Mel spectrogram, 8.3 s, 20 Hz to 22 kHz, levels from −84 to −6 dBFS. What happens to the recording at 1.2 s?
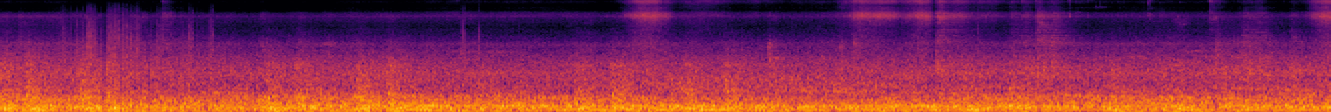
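At 1.2 s the sound is inside a burst of loose connector crackle running from 0.39 to 1.34 s. A worn contact keeps making and breaking, chopping the signal into irregular scratchy pops. That ragged, uneven spacing sets it apart from the evenly spaced clicks of buffer dropouts.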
